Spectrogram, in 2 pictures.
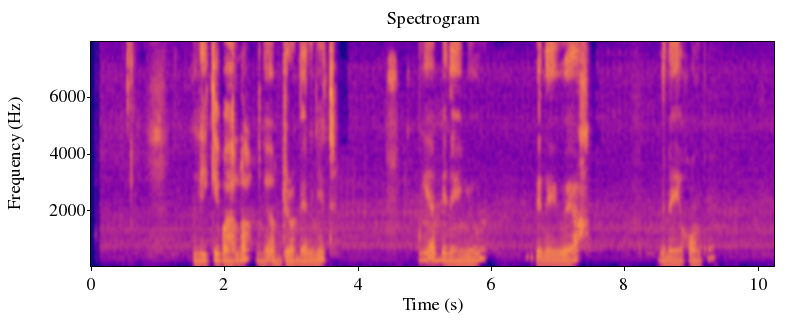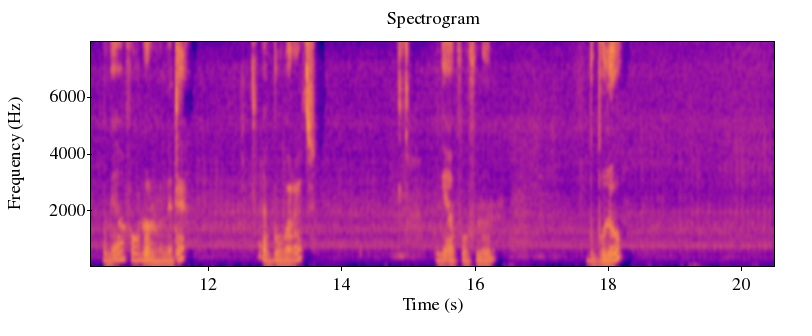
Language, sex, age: Wolof, female, 18-24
